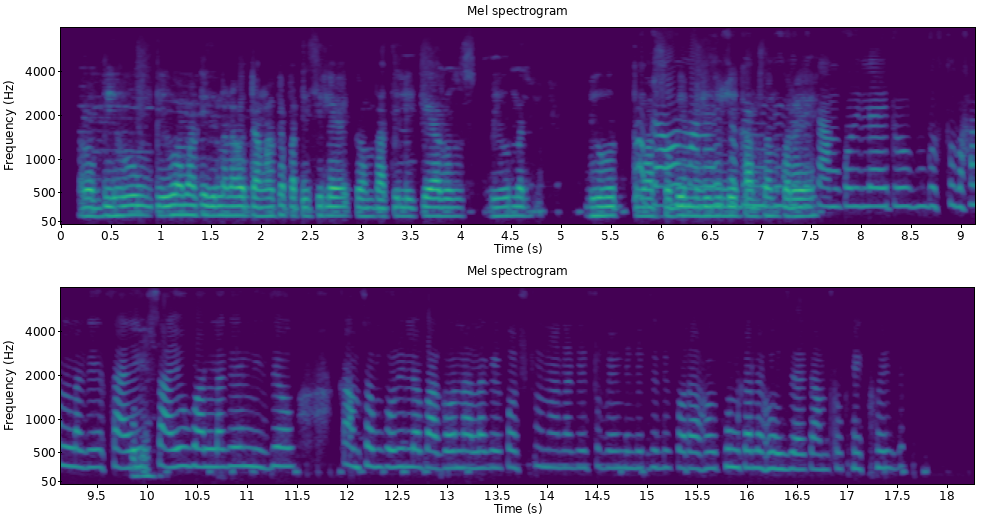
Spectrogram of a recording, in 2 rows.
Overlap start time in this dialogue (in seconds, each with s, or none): 5.8 s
